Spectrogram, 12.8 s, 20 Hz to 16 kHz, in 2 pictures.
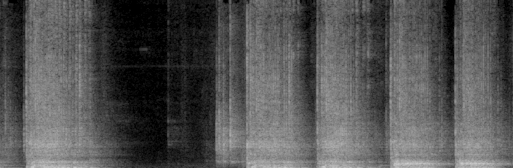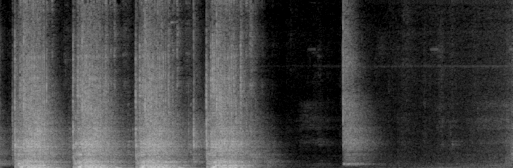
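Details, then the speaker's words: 1973 Harley-Davidson two-stroke on premix, sat dry for years, choked kickstart: repeated kicks each give a second of weak chuffing firing that dies away. It wants to fire and is getting fuel, but low compression prevents it from running. "It wants to fire. It just doesn't have enough compression."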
